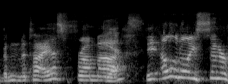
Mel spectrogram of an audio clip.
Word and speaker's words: Matthias: We have Bonnie Matthias, am I pronouncing it Matthias, from Yes.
